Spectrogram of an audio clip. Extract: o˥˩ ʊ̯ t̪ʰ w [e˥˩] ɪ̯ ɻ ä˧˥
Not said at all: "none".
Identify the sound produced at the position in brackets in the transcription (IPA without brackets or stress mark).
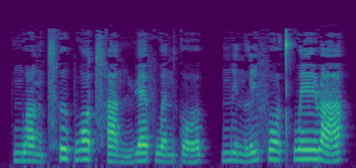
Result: e˥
